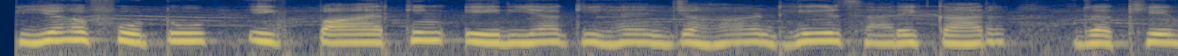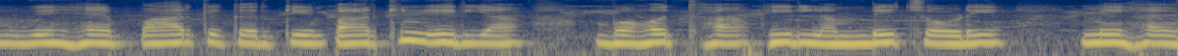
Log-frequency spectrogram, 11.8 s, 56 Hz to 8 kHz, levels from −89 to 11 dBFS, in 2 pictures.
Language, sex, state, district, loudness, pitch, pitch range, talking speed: Bhojpuri, male, Uttar Pradesh, Gorakhpur, -15 LUFS, 190 Hz, 180-200 Hz, 115 wpm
